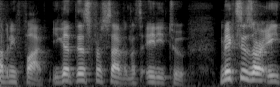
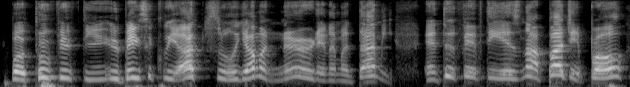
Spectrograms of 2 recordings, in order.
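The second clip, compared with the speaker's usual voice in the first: lightly voiced whiny nerd, a bit louder; mocking a commenter; 4 semitones higher, 4 dB louder than usual. Parodying a complaining commenter, lightly voiced whiny mock. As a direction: sneer it like a dumb commenter. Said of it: "if anyone comments".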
